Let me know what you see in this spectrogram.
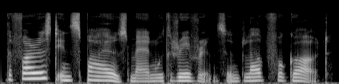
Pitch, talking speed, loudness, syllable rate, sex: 175 Hz, 175 wpm, -18 LUFS, 5.0 syllables/s, female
